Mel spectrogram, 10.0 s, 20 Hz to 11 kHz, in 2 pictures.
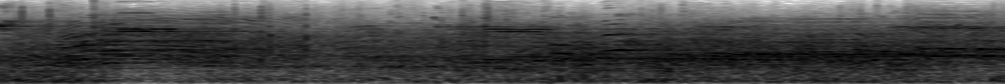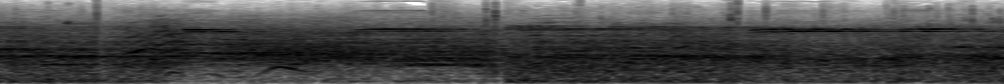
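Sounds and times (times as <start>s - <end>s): court shoes squeaking: 4.8s - 10.0s.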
